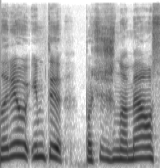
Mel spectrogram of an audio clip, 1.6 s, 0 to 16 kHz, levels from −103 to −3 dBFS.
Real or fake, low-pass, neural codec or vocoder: real; 14.4 kHz; none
